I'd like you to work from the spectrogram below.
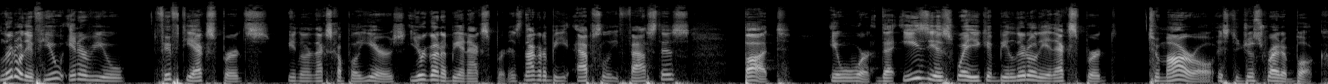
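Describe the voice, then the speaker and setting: A man with a non-native accent, high-pitched, with a bright, sharp tone and a fairly quick pace. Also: lively intonation. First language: not English. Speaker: internet marketer and author. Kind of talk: online presentation. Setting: video call hangout. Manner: halting, many fillers.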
